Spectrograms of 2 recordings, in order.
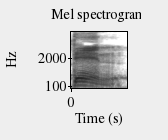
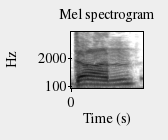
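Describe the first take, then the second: First: The vowel sounds like the one in 'den'. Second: The vowel sounds like the one in 'done'. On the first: The speaker calls it right. "c'est den" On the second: The speaker calls it wrong. "ou dit done"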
